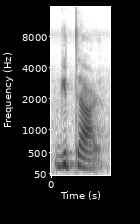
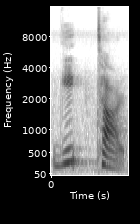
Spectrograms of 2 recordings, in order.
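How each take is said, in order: First: Said in the usual way. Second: "guitar" pulled apart as gui, then tar; split into syllables. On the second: Shown as a demonstration. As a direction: say "guitar" in two separate beats, gui and tar. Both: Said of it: "Gi is a weak syllable".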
